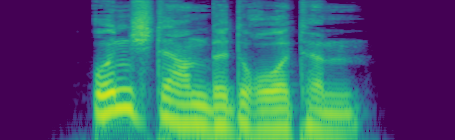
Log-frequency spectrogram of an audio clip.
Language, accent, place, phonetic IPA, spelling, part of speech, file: German, Germany, Berlin, [ˈʊnʃtɛʁnbəˌdʁoːtəm], unsternbedrohtem, adjective, De-unsternbedrohtem.ogg
- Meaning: strong dative masculine/neuter singular of unsternbedroht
